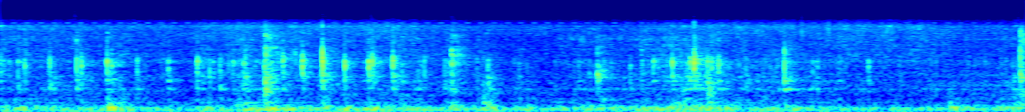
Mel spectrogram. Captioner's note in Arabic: صوت قعقعة العجلة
